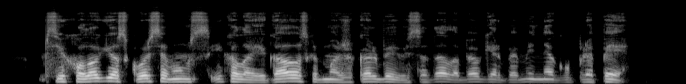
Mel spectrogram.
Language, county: Lithuanian, Klaipėda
